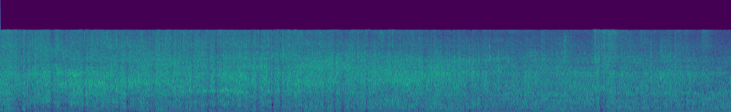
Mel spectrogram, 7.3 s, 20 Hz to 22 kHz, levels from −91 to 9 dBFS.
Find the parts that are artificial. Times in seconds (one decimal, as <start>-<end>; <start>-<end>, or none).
0.0-7.3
